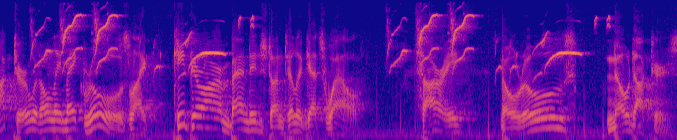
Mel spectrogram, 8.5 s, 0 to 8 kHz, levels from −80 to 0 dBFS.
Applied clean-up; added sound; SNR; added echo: none; Chirp, tweet; -3 dB; none.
